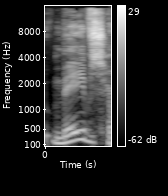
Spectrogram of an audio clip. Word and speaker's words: Medb: And Queen Maeve, which is spelled M E D B, for those of you who are wondering.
